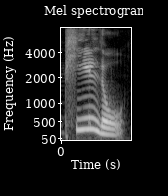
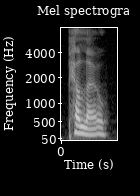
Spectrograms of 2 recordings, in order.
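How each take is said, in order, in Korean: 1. 입술을 넓게 벌리고 천천히 말합니다. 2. 빠르고 날카롭게, 입술을 거의 벌리지 않고 말합니다. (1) "pillow 아니고요" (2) "입술을 열심히 벌리지 않고 빠르고 뾰족하게"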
